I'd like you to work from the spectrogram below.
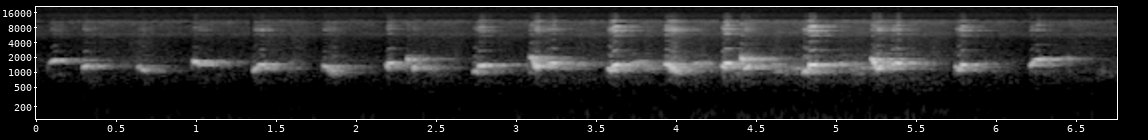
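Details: A straw-headed bulbul sings the trucuk style with ropel speed: a steady stream of short, rounded warbles, growing louder and denser midway and running about two and a half per second.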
